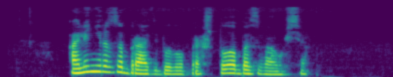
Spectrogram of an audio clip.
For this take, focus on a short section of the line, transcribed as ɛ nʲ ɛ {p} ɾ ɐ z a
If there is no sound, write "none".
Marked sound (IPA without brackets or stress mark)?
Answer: none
